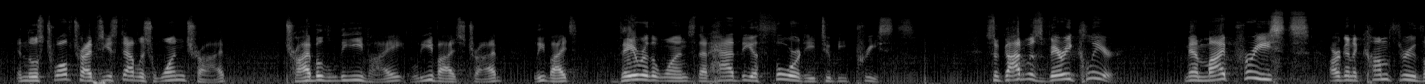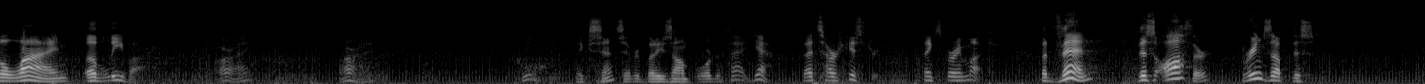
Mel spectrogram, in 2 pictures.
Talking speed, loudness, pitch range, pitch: 145 wpm, -30 LUFS, 145-200 Hz, 185 Hz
